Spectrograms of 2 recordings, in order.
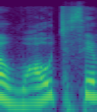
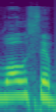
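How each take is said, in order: First: वाउचसेफ said whole, "ch" sounded before "safe"; full pronunciation. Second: वाउचसेफ with the "ch" dropped, "vow-safe"; shortened pronunciation. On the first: Teacher showing the full form some people use, वाउचसेफ with audible "ch". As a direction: pronounce every part of वाउचसेफ: "vowch-safe". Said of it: "पूरा पूरा वाउचसेफ बोलेंगे". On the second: Teacher showing the other common form, वाउचसेफ said without "ch". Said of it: "कुछ लोग वाउचसेफ बोलेंगे". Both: Shown as a demonstration.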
